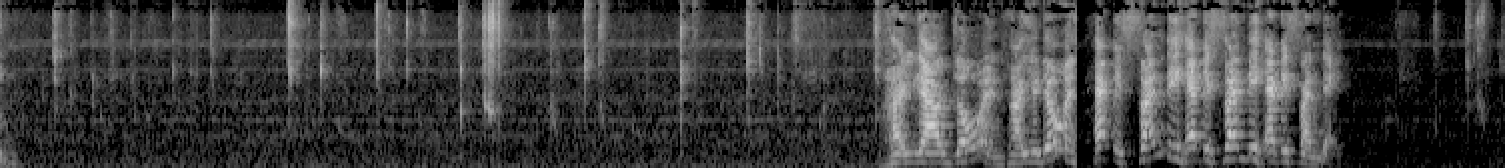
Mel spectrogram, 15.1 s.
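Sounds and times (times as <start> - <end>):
person chewing celery: 0.0 - 8.8, 13.9 - 15.0.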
